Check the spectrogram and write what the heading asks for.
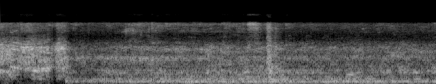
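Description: Voices and noise from a group cut off abruptly about half a second in, giving way to the steady low rumble of cars driving along a road, with a single sharp click partway through.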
